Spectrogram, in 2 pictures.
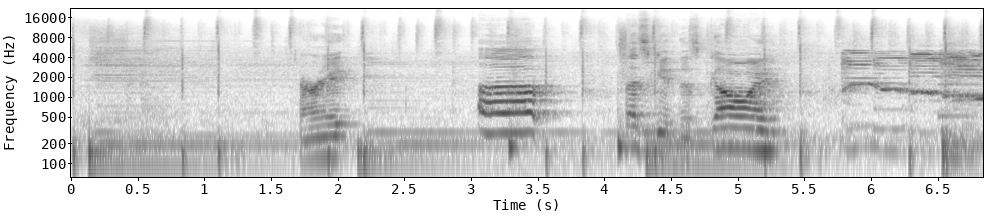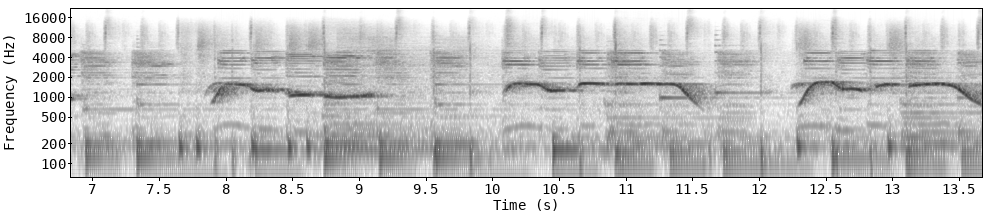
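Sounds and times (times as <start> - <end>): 
steady rhythmic musical backing track: 0.0 - 13.6
speech: 1.7 - 2.3, 3.1 - 5.9
person whistling a melodic tune: 5.8 - 13.6.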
